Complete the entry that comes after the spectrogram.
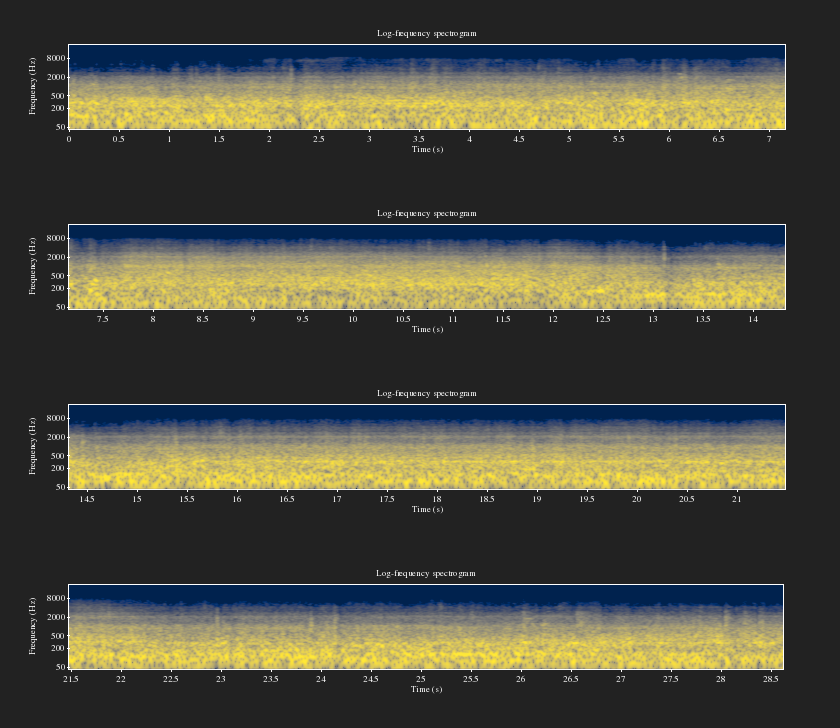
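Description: Train running at speed, heard from inside the carriage: a steady noise of wheels on rail that dips briefly about halfway through.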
